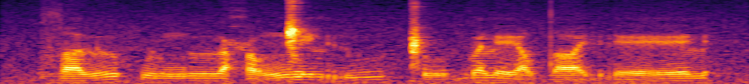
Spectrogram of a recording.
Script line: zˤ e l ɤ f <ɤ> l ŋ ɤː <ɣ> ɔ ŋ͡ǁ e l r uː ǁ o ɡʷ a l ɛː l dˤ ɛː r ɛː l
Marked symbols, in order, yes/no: no, no

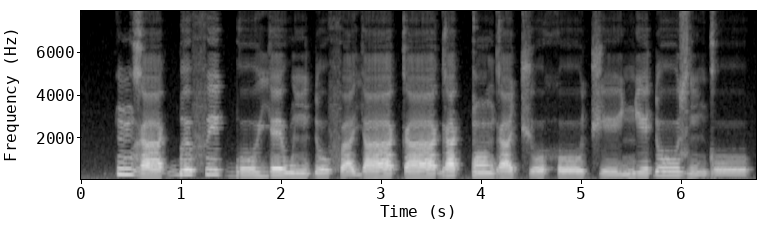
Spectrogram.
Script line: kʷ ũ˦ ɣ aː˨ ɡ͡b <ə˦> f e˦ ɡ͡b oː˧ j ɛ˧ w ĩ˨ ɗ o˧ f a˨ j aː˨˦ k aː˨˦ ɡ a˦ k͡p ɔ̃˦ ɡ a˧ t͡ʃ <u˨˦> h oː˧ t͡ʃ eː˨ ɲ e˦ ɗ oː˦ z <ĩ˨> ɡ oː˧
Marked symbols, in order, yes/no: yes, no, yes

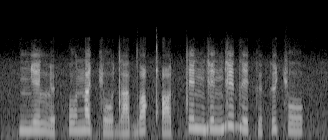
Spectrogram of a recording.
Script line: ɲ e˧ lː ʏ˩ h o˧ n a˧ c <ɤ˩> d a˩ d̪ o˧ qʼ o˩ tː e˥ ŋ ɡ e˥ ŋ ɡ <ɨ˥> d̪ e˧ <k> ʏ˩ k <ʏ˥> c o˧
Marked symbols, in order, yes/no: no, no, yes, yes

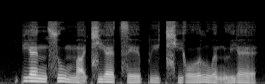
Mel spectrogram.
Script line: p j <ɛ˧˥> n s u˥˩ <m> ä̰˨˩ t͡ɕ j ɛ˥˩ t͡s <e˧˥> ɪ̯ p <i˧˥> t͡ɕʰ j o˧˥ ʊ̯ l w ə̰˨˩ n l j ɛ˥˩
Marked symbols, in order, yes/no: no, yes, yes, yes

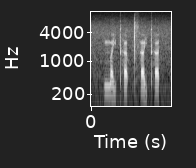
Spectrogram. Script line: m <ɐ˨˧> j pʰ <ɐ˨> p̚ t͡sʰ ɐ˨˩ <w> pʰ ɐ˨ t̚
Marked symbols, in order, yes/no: no, yes, no

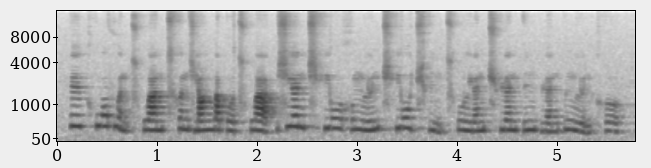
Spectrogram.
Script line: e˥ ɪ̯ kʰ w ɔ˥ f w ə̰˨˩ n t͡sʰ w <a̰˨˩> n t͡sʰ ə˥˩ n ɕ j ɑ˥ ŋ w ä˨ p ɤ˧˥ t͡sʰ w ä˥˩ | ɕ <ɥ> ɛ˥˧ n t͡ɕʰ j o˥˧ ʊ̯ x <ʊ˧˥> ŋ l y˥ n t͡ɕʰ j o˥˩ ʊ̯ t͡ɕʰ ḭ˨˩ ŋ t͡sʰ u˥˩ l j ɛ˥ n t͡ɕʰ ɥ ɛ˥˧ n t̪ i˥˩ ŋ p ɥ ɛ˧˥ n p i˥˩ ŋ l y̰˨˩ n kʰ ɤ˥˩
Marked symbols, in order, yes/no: no, no, no

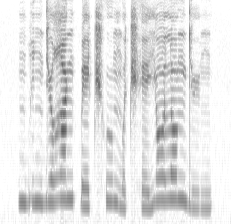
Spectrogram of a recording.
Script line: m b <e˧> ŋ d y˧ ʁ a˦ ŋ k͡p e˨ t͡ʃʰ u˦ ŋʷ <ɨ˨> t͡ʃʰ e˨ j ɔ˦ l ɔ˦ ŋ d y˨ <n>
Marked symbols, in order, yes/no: no, no, no

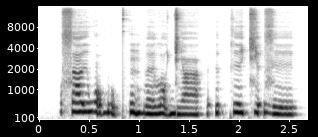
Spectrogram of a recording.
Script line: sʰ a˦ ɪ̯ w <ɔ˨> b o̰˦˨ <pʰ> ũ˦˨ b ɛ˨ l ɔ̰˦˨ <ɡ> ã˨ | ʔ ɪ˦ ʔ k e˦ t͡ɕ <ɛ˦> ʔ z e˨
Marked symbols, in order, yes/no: no, yes, no, yes

